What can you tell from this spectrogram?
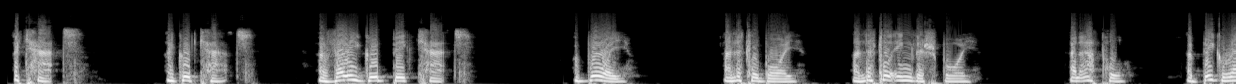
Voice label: lesson falling tone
